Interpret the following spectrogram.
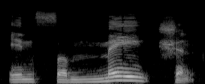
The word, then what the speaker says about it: information: Information has 4 syllables. Stress on may. Information.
